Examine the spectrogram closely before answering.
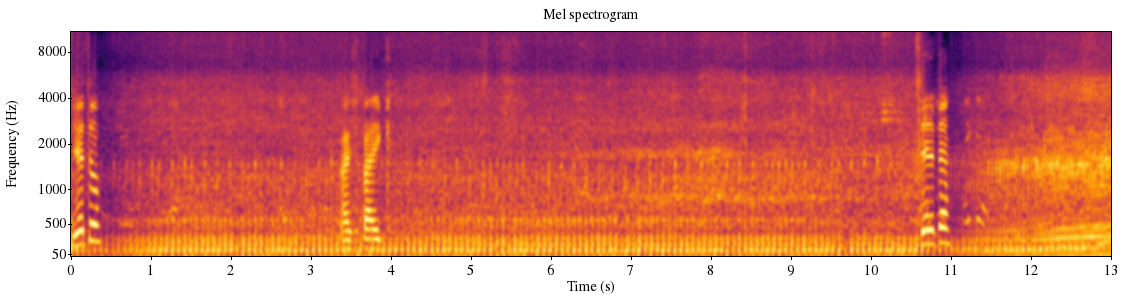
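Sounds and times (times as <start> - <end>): motorcycle engine idling: 0.0 - 12.1.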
